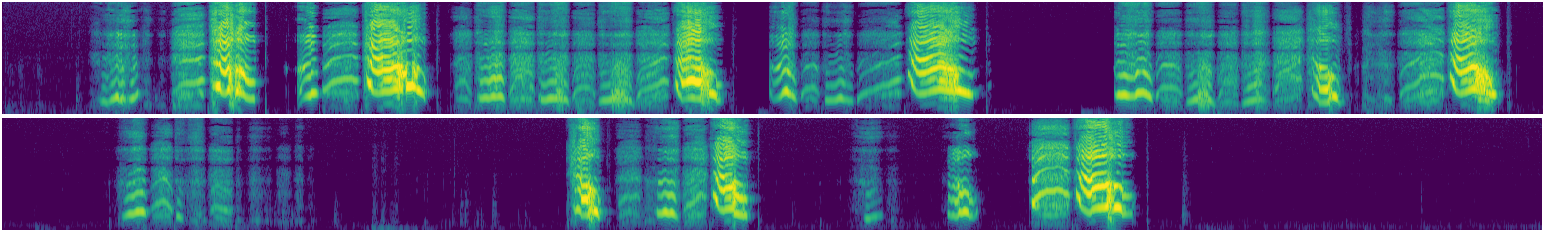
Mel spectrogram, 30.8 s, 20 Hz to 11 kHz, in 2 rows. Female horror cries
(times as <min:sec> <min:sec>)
0:01.0 0:09.8, 0:11.1 0:15.0, 0:21.1 0:22.9, 0:24.9 0:26.8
